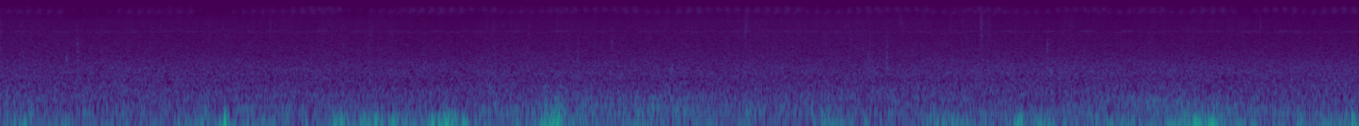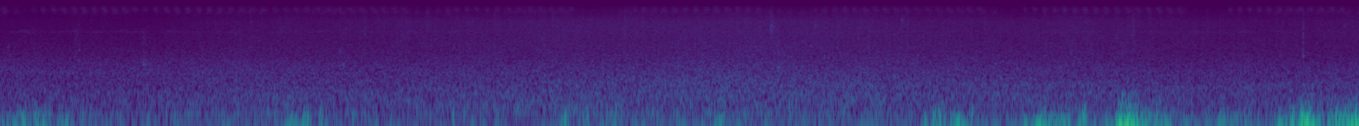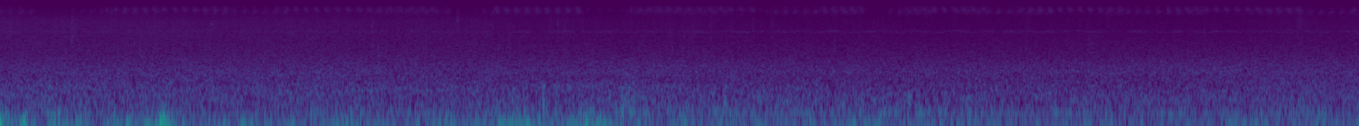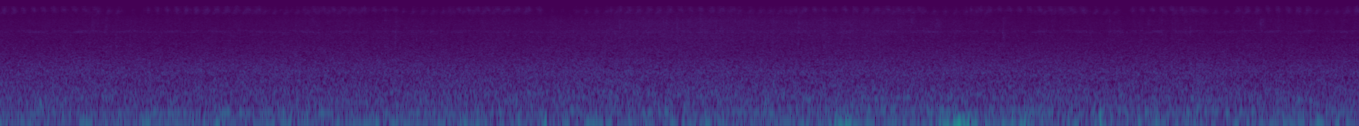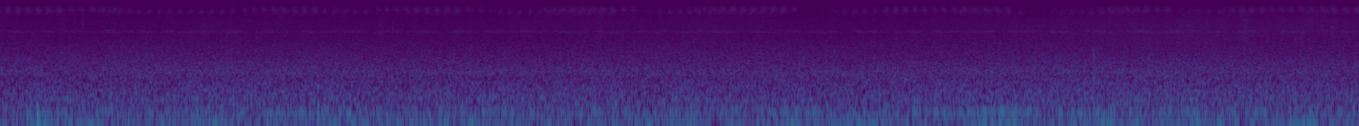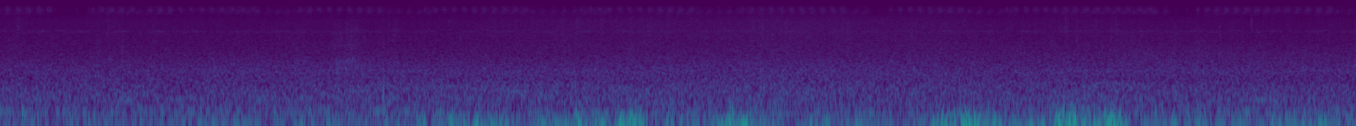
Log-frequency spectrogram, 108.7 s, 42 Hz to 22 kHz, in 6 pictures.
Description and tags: Windy Night 02A
Edge of forest on a windy night. Some rustling leaves and some insects.
Rode M3 > Marantz PMD661
ambience, forest, insects, wind, windy-night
